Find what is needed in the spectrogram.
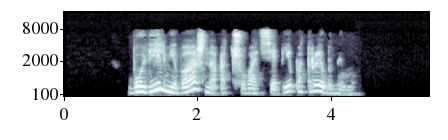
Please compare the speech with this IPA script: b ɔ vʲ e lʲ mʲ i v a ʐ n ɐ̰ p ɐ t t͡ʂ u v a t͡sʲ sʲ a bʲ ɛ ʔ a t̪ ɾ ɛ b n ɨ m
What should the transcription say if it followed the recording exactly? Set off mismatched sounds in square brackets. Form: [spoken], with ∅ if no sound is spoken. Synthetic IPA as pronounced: b ɔ vʲ e lʲ mʲ i v a ʐ n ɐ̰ [ʔ] ɐ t t͡ʂ u v a t͡sʲ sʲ a bʲ ɛ [p] a t̪ ɾ ɛ b n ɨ m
